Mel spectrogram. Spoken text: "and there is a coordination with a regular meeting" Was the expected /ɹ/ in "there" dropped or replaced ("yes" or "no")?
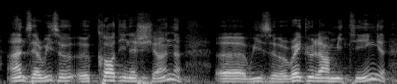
no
